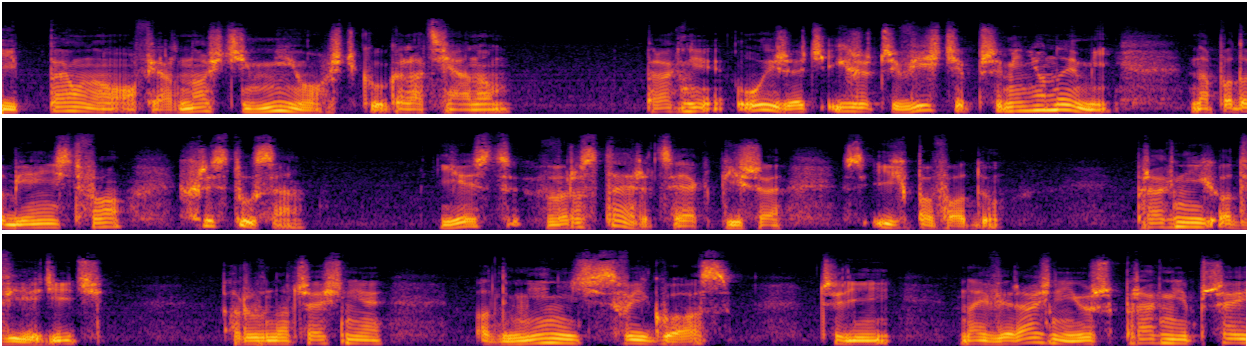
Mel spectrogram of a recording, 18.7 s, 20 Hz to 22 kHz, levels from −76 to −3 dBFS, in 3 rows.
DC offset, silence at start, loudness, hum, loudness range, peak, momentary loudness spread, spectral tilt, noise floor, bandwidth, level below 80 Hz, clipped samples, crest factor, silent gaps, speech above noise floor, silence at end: under 0.1%; 0 s; -16 LUFS; none; 2 LU; -2 dBFS; 8 LU; -4 dB/octave; -49 dBFS; 12 kHz; -56 dBFS; under 0.1%; 14 dB; none; 32 dB; 0 s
